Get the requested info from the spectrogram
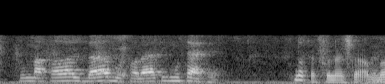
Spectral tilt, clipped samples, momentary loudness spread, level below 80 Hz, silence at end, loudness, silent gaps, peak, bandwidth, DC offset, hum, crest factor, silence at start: -10.5 dB/octave; under 0.1%; 19 LU; -38 dBFS; 0 s; -18 LUFS; none; -4 dBFS; 4 kHz; under 0.1%; none; 16 dB; 0 s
